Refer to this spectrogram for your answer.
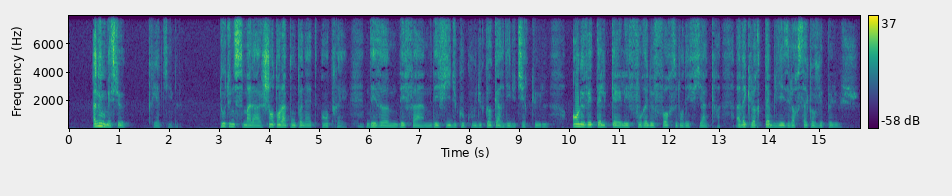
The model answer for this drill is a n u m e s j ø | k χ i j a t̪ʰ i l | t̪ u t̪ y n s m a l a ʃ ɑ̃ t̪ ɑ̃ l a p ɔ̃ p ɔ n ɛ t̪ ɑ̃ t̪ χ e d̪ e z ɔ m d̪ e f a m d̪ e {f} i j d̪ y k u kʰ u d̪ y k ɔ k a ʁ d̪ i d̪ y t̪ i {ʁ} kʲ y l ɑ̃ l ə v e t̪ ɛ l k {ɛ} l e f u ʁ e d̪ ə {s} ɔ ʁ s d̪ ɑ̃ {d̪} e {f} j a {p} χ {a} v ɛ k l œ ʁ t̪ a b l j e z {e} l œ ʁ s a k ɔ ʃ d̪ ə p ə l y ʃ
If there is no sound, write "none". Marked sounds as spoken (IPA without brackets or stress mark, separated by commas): f, ʁ, ɛ, f, d̪, f, k, a, e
